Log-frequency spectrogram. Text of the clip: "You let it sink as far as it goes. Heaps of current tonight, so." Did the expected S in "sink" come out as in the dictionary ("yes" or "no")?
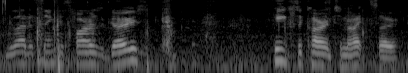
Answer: no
